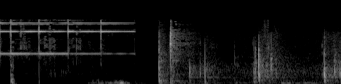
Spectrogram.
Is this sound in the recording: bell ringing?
yes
